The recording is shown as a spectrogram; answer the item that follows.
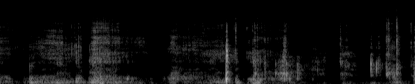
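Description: Handling noise from a plastic toy car body gripped and turned in the hands: bursts of rubbing and scraping with a sharp click a little over two seconds in, then a few light clicks near the end.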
